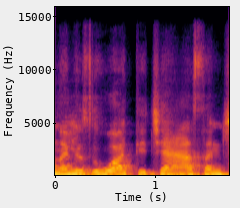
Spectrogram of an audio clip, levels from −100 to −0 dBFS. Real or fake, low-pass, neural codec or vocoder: fake; 14.4 kHz; autoencoder, 48 kHz, 128 numbers a frame, DAC-VAE, trained on Japanese speech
